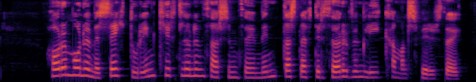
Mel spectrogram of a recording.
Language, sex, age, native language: Icelandic, female, 40-49, Icelandic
